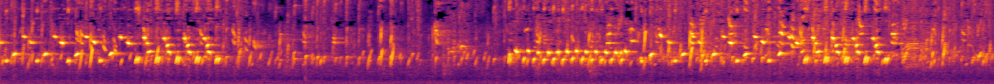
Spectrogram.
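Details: European goldfinch betbeta and setseta song, played to stir a silent male into song; long stretches of loud, dense, high twittering and buzzy trills are separated by a quieter middle passage.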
